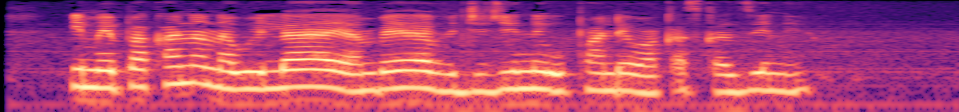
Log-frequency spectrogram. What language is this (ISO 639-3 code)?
swa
